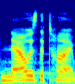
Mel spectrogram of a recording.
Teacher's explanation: A little W sound can slip in to bridge the gap. Examples she gives now is the time which might sound a bit like now is the time.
